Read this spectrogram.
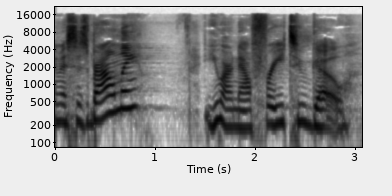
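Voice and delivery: low, formal official's pronouncement; mock-solemn officer. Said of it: "they said the words to me".

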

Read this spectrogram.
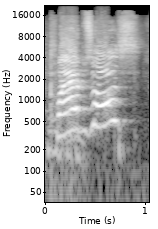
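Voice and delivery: squeaky high laughing question; laughing disbelief. Real, not acted. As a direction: crack up in disbelief.

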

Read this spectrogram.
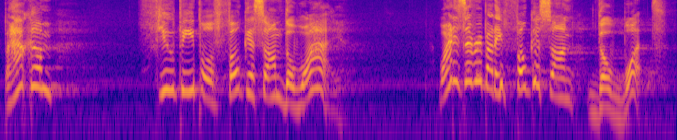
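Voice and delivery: high, loud preaching question; fired-up question. Real, not acted. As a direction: lift the congregation with the question.

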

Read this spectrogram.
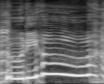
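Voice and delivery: silly clown. Acted. Laughing silly exclamation.

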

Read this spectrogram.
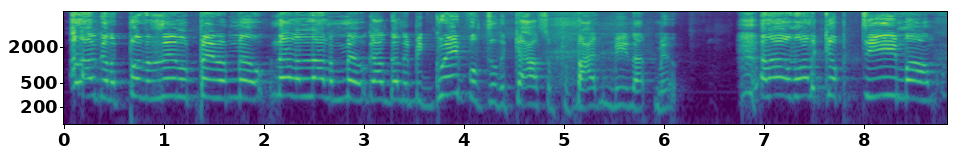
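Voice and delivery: put-on high-pitched whining little boy; loud whiny kid pleading for tea; whiny child voice. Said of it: "I'd go".

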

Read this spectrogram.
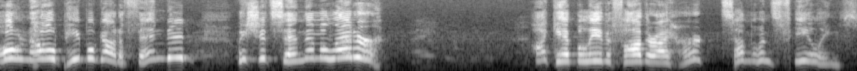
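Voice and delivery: high, fussy panicked voice, mocking; mock fretful leader. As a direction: play a nervous leader wringing his hands. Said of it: "And he doesn't go".

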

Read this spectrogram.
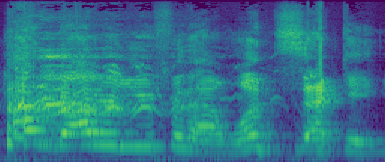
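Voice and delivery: high, loud, teasing through laughter; laughing hard. Real, not acted. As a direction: crack up while asking the question. Cracking up at friend's reaction.

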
